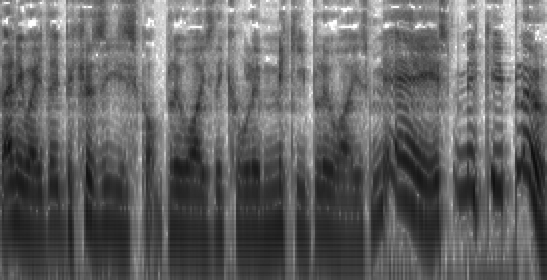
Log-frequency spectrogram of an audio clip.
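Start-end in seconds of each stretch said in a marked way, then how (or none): 3.7-5.5 very high, slow, swooping mock mobster voice. Describing a mafia-family parody movie, doing its characters in a mafia parody voice. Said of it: "they all talk like".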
